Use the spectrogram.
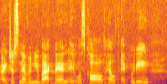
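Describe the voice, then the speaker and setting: A woman's bright, sharp voice, fairly low in pitch, with monotone, flat intonation and a Caribbean accent. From Saint Vincent and the Grenadines. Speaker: physician and public health resident. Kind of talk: panel discussion.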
